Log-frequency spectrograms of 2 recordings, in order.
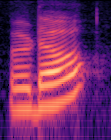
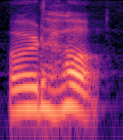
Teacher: अगर हम परिभाषा की बात करें तो द्विगुण व्यंजन या उत्क्षिप्त व्यंजन में जब हम इनका उच्चारण करते हैं तो हमारी जीभ ऊपर उठकर मूर्धा को स्पर्श करती है और झटके के साथ नीचे आती है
